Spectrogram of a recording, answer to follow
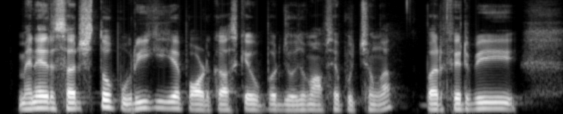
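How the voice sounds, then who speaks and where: In a Punjabi accent, a man speaks with fairly even intonation. The sound is dry and close with no echo, on a very clean recording with a silent background. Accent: Punjabi-accented Hindi, weak Hindi. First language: Punjabi (speaking Hindi). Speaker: talk show host. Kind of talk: interview.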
